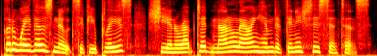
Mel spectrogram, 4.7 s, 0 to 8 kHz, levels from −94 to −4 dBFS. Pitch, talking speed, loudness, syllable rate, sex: 240 Hz, 205 wpm, -16 LUFS, 6.4 syllables/s, female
